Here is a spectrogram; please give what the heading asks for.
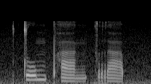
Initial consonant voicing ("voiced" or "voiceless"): voiceless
